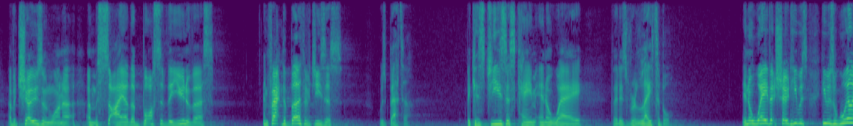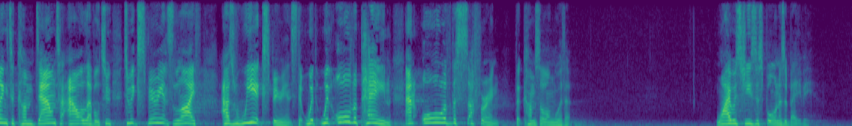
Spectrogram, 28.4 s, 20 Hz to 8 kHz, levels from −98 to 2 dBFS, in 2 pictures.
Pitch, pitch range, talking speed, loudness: 180 Hz, 140-220 Hz, 160 wpm, -28 LUFS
